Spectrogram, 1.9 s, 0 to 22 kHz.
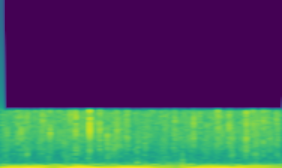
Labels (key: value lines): label: biophony, midshipman
recorder: SoundTrap 500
